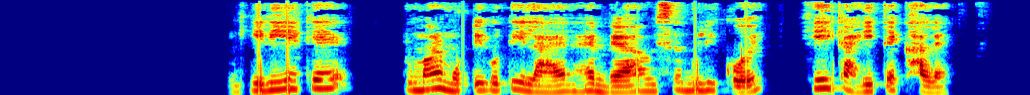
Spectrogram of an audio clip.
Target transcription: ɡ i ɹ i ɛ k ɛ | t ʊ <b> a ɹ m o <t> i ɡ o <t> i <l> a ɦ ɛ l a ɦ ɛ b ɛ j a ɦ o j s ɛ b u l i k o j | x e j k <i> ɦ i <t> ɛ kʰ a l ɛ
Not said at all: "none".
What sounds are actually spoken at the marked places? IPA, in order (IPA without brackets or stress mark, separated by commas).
m, t, t, l, a, t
